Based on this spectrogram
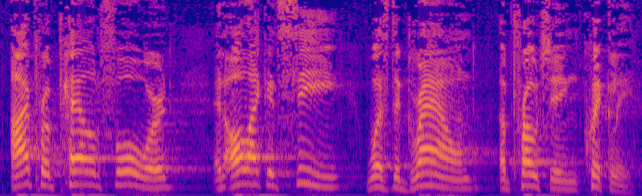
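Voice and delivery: ordinary talk, nothing marked

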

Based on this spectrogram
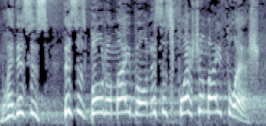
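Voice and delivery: very high, elated exclamation; beside himself with excitement. Acted. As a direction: burst out in amazed joy. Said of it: "he was just excited and almost beside himself, saying".

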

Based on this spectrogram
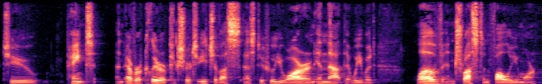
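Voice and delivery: soft, hushed pastoral prayer. Acted. Pastor praying over the church, hushed and soft. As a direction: pray quietly over the congregation. Pastor prays before sermon.

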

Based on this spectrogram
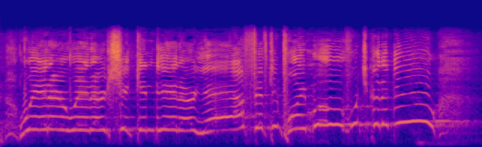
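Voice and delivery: high, gleeful gloating chant; gloating victory cheer. Retold or imitated. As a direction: crow over the win like a sore winner. Gloating Scrabble victory dance.

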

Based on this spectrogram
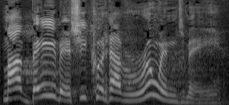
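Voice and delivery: high, loud preacher's cry with long drawn-out words; E V Hill's great voice. Retold or imitated. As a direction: imitate a great preacher crying out, stretching the key words high and slow. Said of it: "in his great voice".

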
